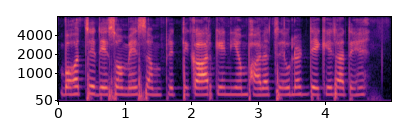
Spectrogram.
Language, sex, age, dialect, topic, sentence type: Hindi, female, 51-55, Hindustani Malvi Khadi Boli, banking, statement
